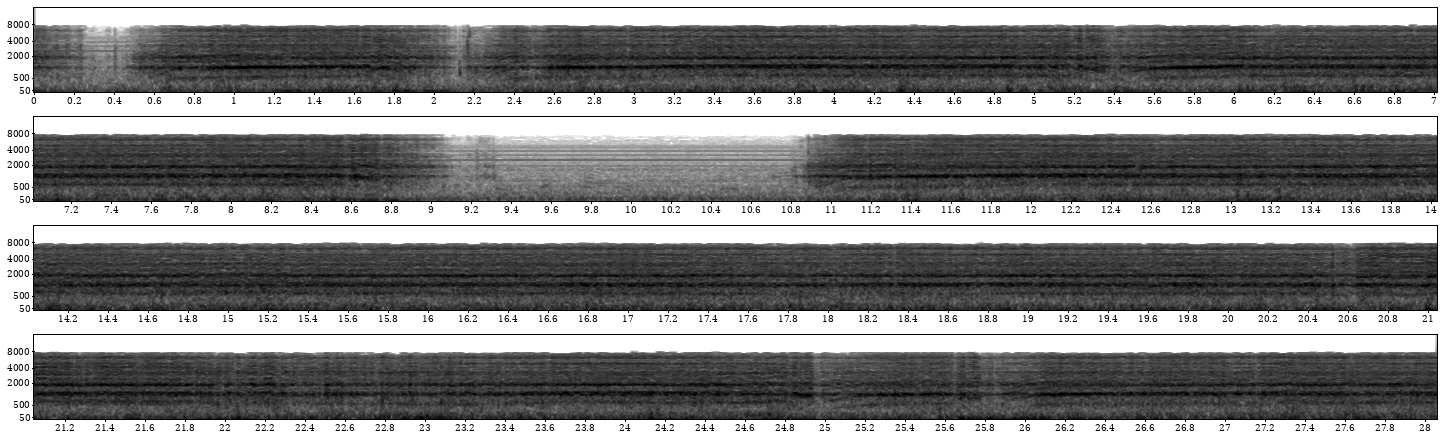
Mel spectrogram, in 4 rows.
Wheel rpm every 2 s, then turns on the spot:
80, 130, 140, 160, 70, 60, 160, 160, 160, 160, 160, 160, 130, 150.
none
